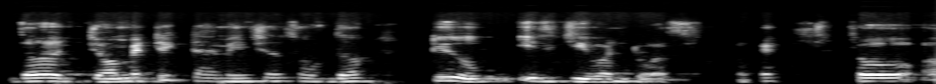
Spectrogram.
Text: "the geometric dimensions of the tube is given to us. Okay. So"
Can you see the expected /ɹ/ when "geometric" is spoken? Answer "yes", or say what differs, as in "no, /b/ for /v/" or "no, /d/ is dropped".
no, /ɹ/ is dropped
